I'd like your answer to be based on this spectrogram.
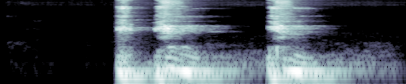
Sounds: Throat clearing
